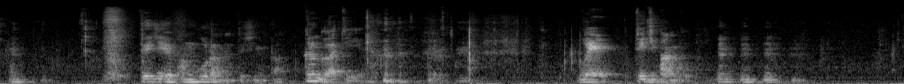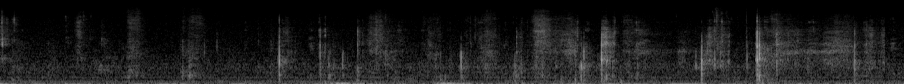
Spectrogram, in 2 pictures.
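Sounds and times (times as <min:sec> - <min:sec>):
person chewing food: 0:04.1 - 0:05.8, 0:08.2 - 0:18.0
chopsticks scraping and tapping bowl: 0:11.8 - 0:18.0.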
